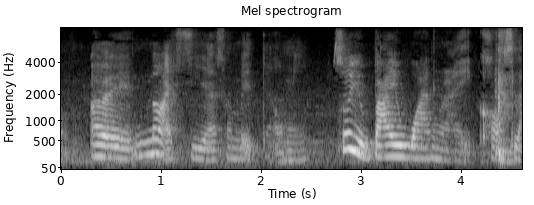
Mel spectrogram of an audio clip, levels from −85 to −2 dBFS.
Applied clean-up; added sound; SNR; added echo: none; none; none; none.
